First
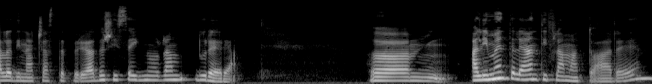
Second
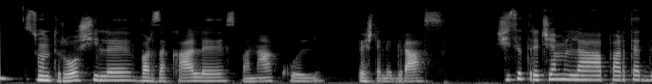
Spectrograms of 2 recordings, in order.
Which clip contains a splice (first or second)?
first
